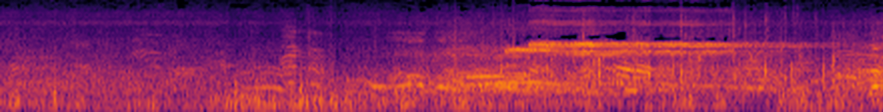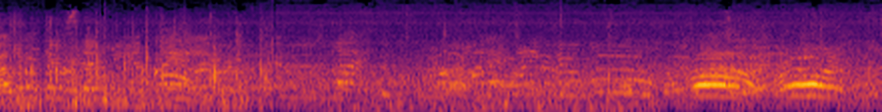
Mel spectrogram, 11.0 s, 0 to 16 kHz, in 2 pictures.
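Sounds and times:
babble of overlapping voices: 0:00.0 - 0:11.0
people calling out: 0:02.4 - 0:05.5.

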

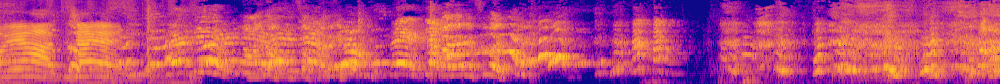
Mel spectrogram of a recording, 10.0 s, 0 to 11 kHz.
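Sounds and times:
people laughing: 0:05.1 - 0:10.0.

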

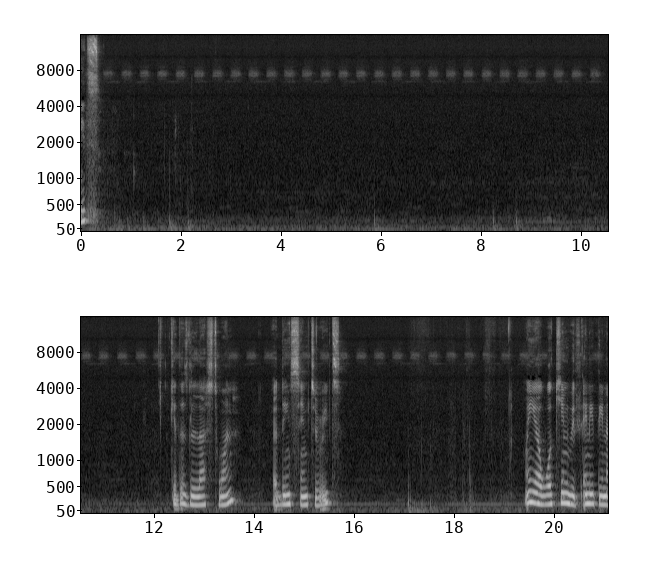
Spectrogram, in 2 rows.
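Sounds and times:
soft taps: 0:17.0 - 0:18.8.

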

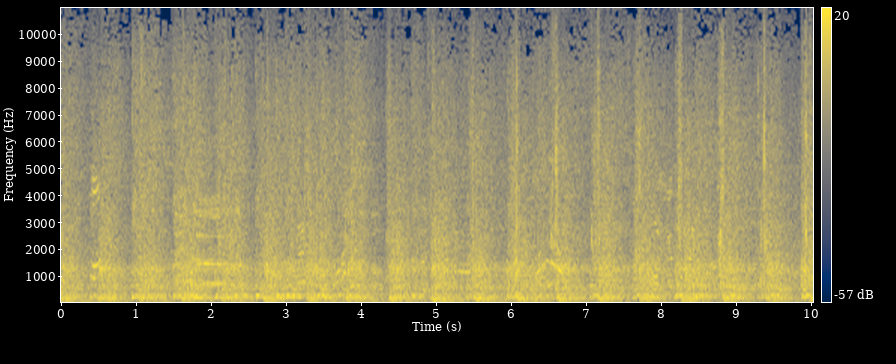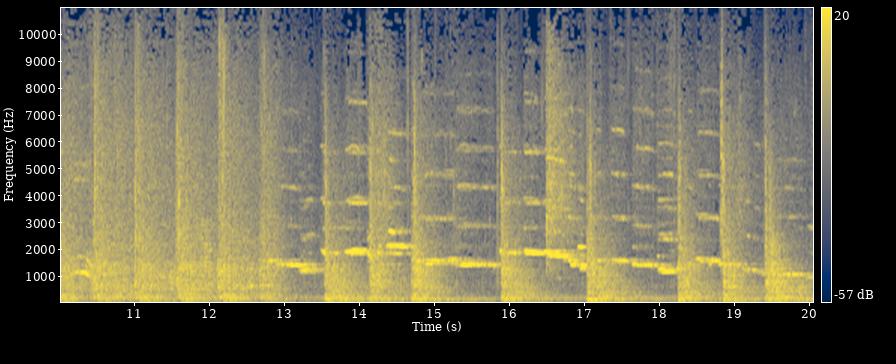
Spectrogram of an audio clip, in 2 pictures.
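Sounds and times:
fifes and side drums: 0:00.0 - 0:20.0
marching band music: 0:00.0 - 0:20.0.

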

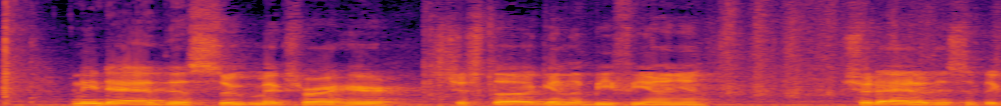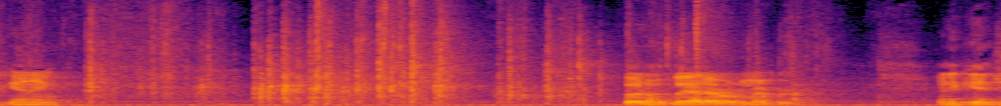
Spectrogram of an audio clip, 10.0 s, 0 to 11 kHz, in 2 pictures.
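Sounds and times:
soup mix shaken from paper packet: 0:03.5 - 0:08.4.

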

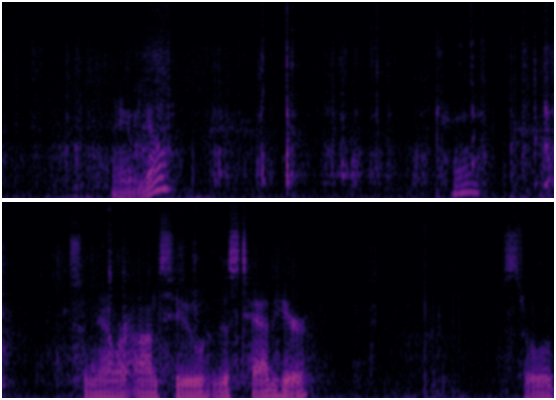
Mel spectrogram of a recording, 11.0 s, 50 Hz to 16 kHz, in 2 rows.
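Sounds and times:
cardstock rustling and crinkling: 0:00.0 - 0:10.1
person speaking: 0:01.0 - 0:01.9, 0:04.2 - 0:05.1, 0:06.0 - 0:08.8.

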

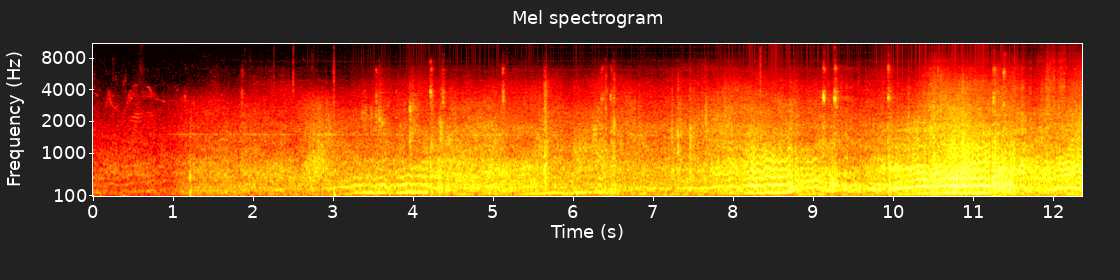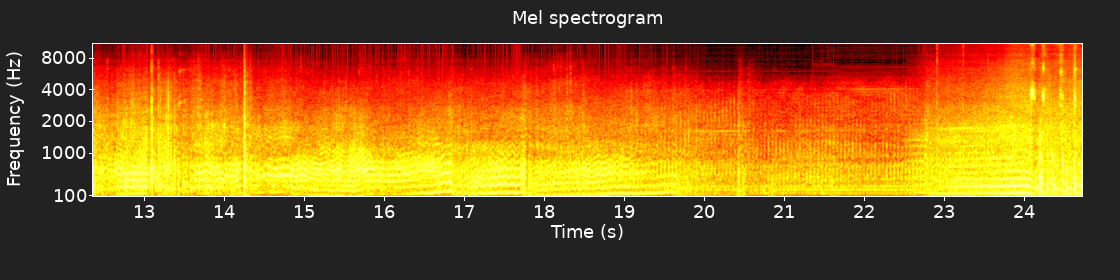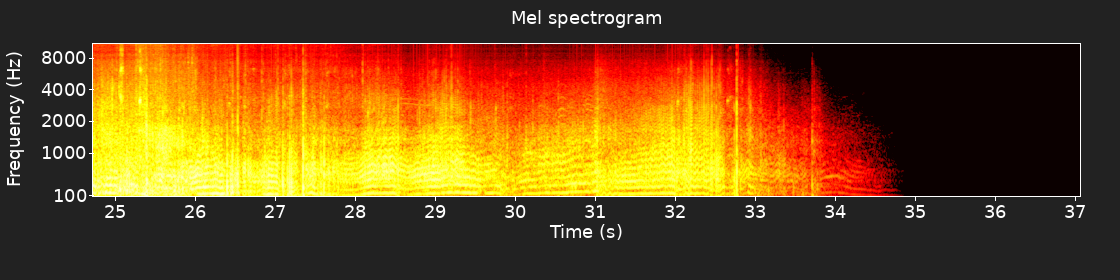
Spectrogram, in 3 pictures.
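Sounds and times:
rally car engine revving hard: 0:03.1 - 0:33.4.

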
